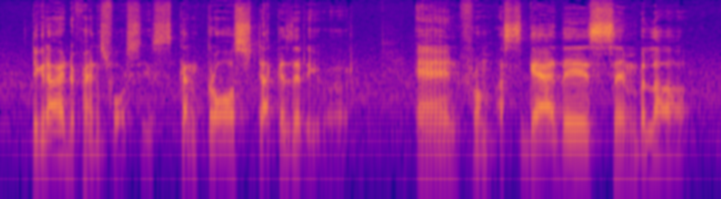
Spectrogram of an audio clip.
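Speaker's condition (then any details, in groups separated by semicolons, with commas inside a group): No condition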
